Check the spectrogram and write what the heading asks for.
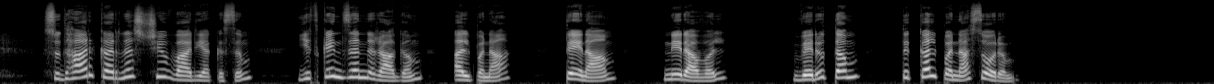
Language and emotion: Kashmiri, neutral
